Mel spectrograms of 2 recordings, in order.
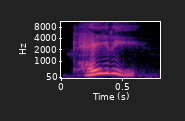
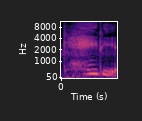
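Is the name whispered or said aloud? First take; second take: aloud; whispered. First: The name is said louder, aloud. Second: The name is whispered.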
